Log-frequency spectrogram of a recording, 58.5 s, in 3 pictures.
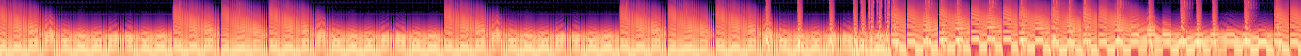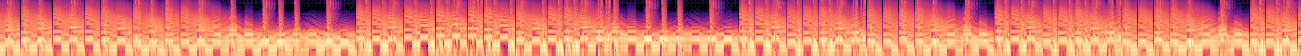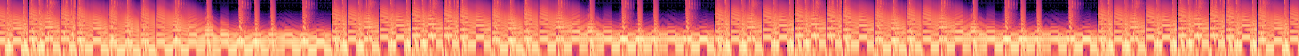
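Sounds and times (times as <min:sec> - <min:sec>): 
MOS6581R4 SID chip music: 0:00.0 - 0:58.5.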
